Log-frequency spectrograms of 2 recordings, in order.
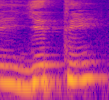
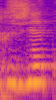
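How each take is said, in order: First: The name is pronounced the German way. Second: The name is pronounced the French way. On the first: "ça se prononce à l'allemand, donc ça doit se prononcer Yété" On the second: "on va dire Jette"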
